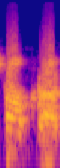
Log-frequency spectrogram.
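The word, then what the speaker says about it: Foulk: Incorporated, 1911 Folk Road, F-O-U-L-K Road, and road is spelled R-D. No, it's really not, but you folks, it's Folk Road, not you folk road.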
